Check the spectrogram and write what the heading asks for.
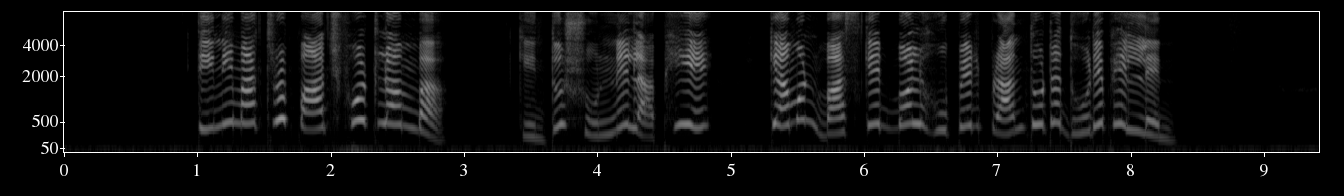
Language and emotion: Bengali, surprised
